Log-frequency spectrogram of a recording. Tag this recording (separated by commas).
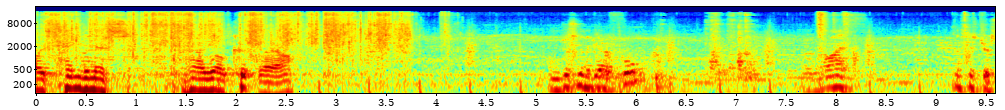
Music, Speech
